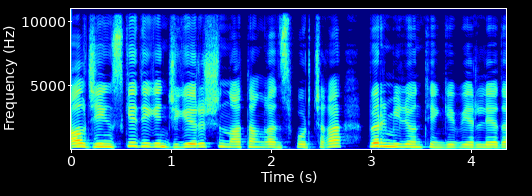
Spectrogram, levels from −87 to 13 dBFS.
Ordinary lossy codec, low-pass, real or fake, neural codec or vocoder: none; none; real; none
